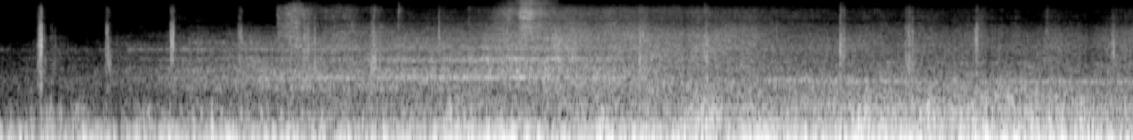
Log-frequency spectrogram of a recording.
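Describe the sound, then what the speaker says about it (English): A train rumbles past steadily and loudly, a continuous heavy roar with faint metallic clicks, while gusts of wind buffet the microphone. "Who doesn't love a train?"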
